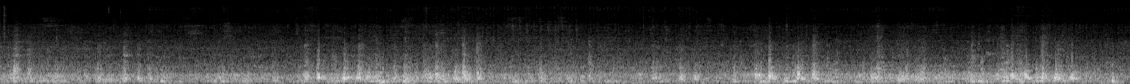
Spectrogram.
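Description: A KRL commuter train rolls between Depok Baru and Juanda, heard from inside as a steady rumbling ride with rhythmic clickety-clack wheel beats over rail joints, swelling louder at times.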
